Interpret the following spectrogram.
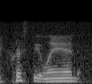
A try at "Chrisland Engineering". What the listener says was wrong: Chrisland You're adding syllables here. We don't have Chris Christie showing up, I don't think.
